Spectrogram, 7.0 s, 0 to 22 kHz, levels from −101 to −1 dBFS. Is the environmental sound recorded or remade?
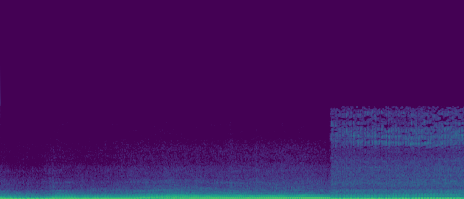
recorded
